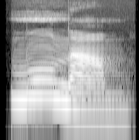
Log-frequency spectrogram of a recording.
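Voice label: "мунам", Komi, female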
